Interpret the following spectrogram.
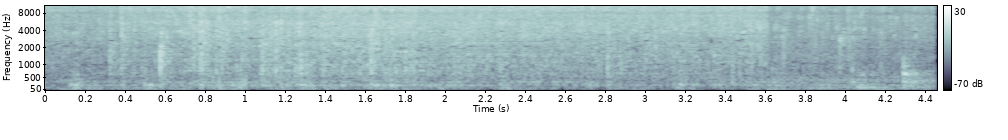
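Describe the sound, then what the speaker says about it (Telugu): Onions, mustard seeds, cumin and curry leaves fry in hot oil, a dense continuous sizzling hiss with faint crackles and occasional stirring scrapes, loud and close without any talking. "ఇప్పుడు ఆనియన్స్ మగ్గుతున్నాయి కదా"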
